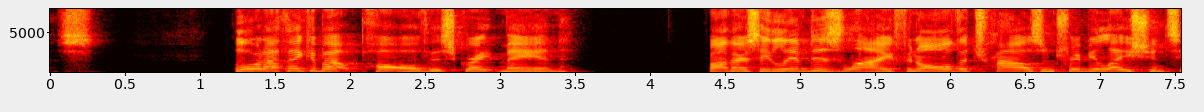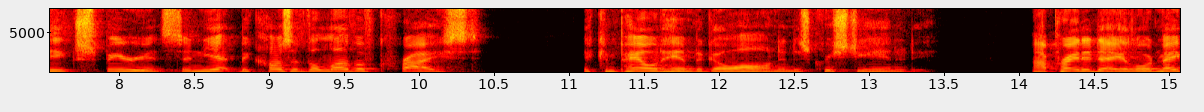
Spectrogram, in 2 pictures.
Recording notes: during the Sunday morning service on April 9, 2023, at Southside Baptist Church in Mount Airy, NC.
